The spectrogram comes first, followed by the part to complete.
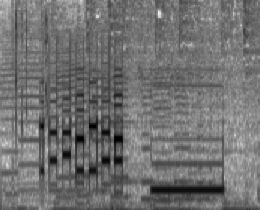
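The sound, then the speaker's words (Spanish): A quick run of seven telephone keypad tones beeps out in steady rhythm as a phone call is dialed, followed by a longer single steady tone, all clear over a low background hum. “Por aquí tenemos el, um, el Tales, vamos a hacer la llamada. Vamos a hacerle la llamada al pana, ¿sí?”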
